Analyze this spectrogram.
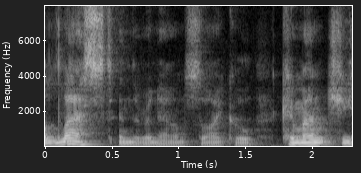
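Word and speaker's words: Comanche: in the renowned cycle kamanche station or some of Americans pronounce it comman now this has a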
